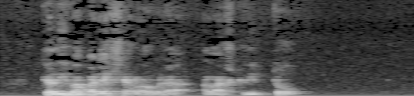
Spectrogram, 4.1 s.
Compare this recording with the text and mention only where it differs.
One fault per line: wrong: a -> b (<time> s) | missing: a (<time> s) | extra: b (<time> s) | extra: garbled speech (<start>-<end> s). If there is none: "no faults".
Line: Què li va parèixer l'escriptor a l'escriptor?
wrong: l'escriptor -> l'obra (1.4 s)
